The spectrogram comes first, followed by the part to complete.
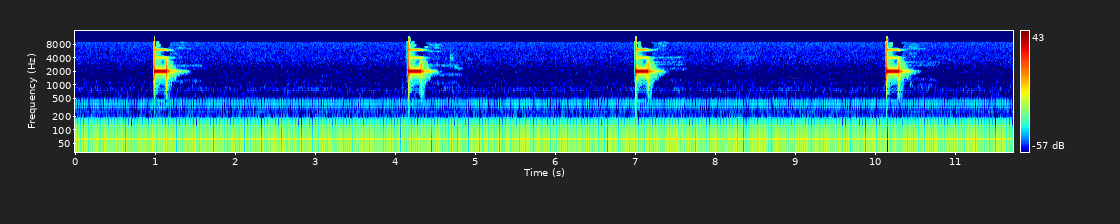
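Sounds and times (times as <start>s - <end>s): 
faint low hum: 0.0s - 11.7s
short electronic beeps from a phone line after a call is cut off: 1.0s - 1.3s, 4.2s - 4.5s, 7.0s - 7.4s, 10.2s - 10.5s.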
